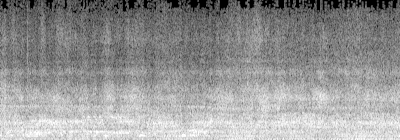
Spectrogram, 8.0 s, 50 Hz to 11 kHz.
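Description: Saab JAS 39 Gripen fighter's single jet engine running at low power as the jet taxis past: a steady, even jet noise with a constant whine. Voices from the crowd come and go over it.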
